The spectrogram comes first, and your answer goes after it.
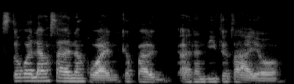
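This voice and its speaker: A man with a Filipino accent leads an online class, talking in a loose, chatty way full of fillers and quick switches between languages. His voice sits in an ordinary middle pitch and comes through a video call. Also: lively intonation. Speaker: teacher. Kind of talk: online class, casual instructions.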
